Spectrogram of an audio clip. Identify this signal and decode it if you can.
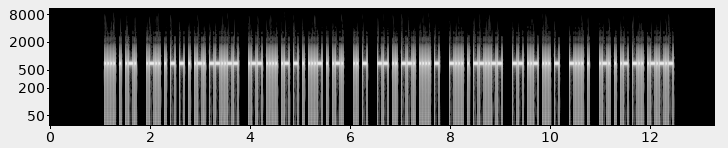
Morse code, heard as a keyed tone, about 40 wpm, 700 Hz. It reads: HER LETTER, WHATEVER IT MIGHT BE, MUST BE READ.
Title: Sentences from Top 1100 Words 40wpm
